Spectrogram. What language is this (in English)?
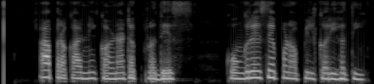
Gujarati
